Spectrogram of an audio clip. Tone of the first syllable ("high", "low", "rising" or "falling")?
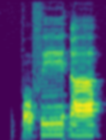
low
